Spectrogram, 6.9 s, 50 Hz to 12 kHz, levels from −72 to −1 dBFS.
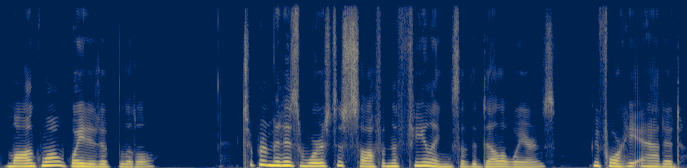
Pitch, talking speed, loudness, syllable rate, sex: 205 Hz, 155 wpm, -16 LUFS, 5.4 syllables/s, female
